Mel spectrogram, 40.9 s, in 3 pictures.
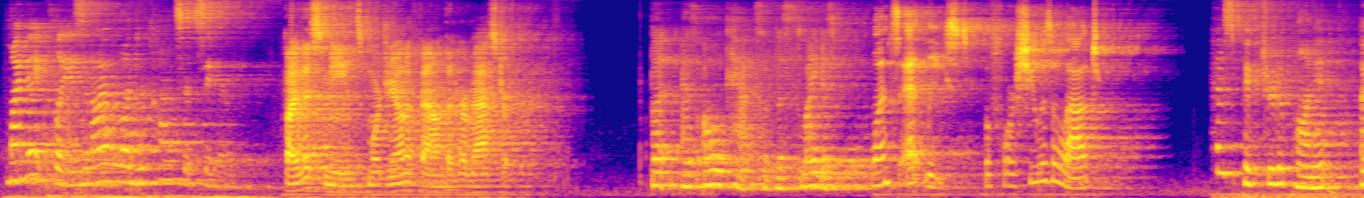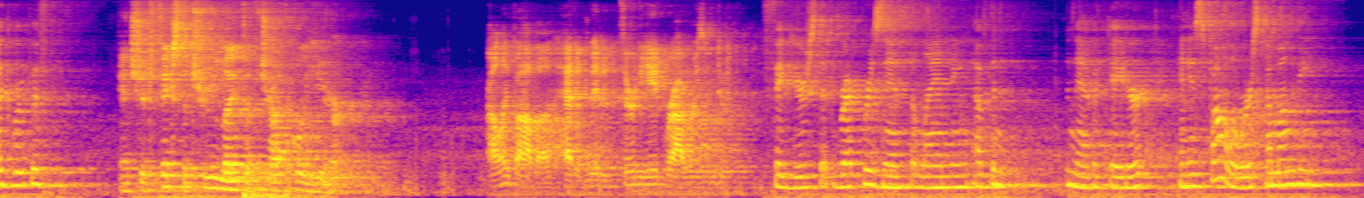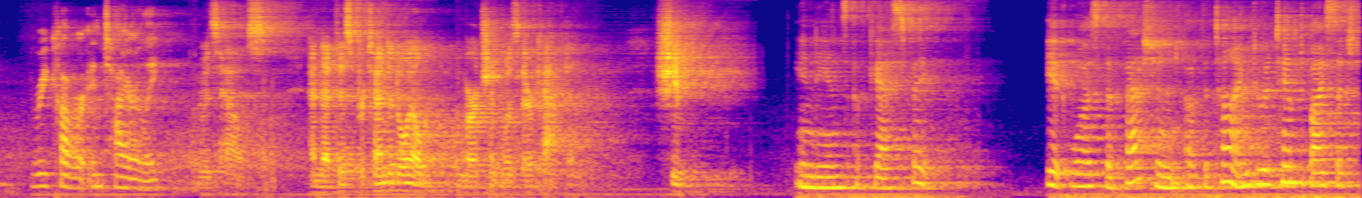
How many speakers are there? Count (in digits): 6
